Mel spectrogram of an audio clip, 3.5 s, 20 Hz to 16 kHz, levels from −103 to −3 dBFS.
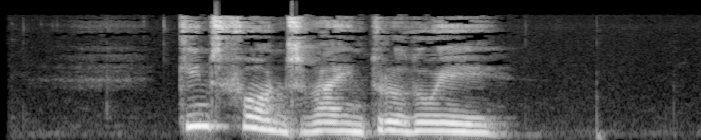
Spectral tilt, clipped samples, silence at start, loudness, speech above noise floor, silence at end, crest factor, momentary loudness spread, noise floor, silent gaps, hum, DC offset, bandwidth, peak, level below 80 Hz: -3.5 dB/octave; under 0.1%; 0.9 s; -13 LUFS; 46 dB; 1 s; 18 dB; 8 LU; -60 dBFS; none; none; under 0.1%; 16 kHz; 0 dBFS; -56 dBFS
